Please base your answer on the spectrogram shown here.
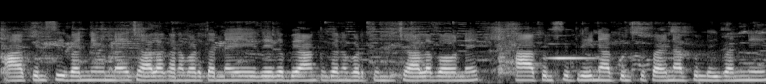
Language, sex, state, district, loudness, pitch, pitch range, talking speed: Telugu, female, Andhra Pradesh, Chittoor, -14 LUFS, 195 Hz, 190-200 Hz, 135 wpm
